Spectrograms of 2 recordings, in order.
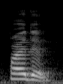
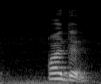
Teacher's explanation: قوف زبر دال ساکن، دال پہ قلقلہ ہوگا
